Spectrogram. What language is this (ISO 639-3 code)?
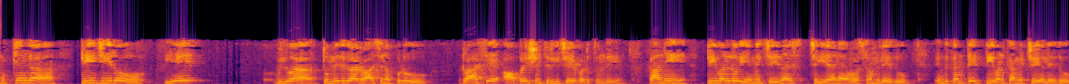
tel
